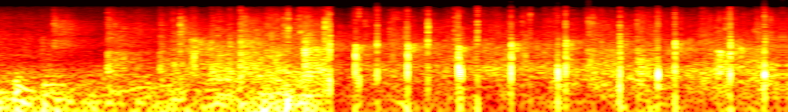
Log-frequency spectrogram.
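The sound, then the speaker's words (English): An audience breaks into clapping: dense, overlapping applause at first, then thinning into scattered, sharper individual claps that continue at a moderate level until the end. “You don't have to clap.”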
